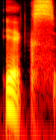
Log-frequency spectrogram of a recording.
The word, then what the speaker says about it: X: X is Ix for xylophone.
